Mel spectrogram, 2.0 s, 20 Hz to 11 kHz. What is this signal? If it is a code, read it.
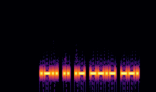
Morse code, heard as a keyed tone, about 52 wpm, 700 Hz. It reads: LIAQG
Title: Code Groups - 5 Letters - 50wpm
